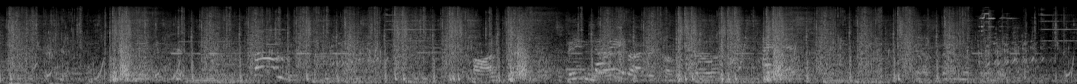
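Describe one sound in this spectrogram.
A paint gun sprays and splatters in rapid bursts.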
